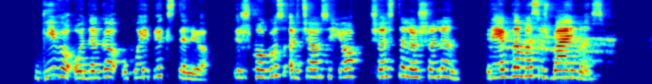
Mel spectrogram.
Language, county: Lithuanian, Klaipėda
